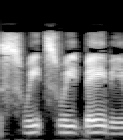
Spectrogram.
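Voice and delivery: voiced stage whisper. Recalling a father's voice heard in a show: imitating a half-whisper. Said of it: "whispering once again".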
